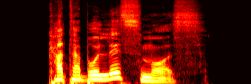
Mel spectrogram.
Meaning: catabolism
- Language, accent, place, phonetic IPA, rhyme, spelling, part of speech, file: German, Germany, Berlin, [kataboˈlɪsmʊs], -ɪsmʊs, Katabolismus, noun, De-Katabolismus.ogg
